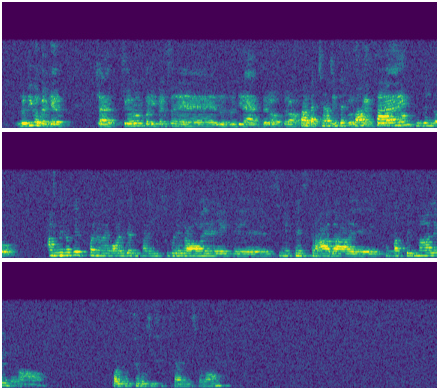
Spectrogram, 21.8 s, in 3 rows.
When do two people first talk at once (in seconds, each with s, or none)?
5.0 s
